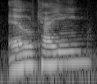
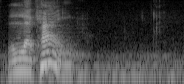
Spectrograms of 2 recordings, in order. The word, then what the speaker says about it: Al'Chaiim: Now, this is an ancient Hebrew word, and it would have been pronounced or said like El Chaiim or L'Chaim.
